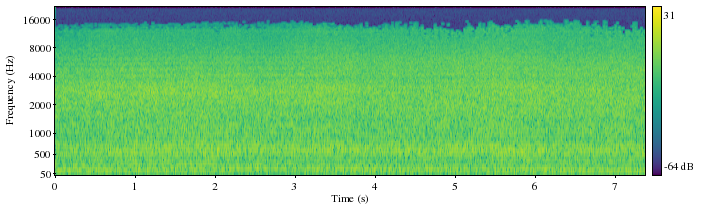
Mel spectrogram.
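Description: DC Rail Freight Class 60 diesel locomotive passing close by, its engine running with a loud, steady low drone and a fast regular beat.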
